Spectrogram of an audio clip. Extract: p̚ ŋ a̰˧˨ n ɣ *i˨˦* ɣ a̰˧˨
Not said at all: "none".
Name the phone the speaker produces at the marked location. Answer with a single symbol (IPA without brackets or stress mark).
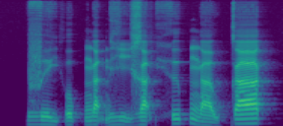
i˧˩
